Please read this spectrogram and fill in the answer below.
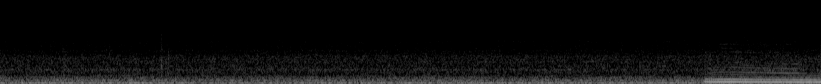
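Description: Steady low rumble of a car's engine idling, heard from inside the cabin. Near the end a held low hum lasting about a second rises above it.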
